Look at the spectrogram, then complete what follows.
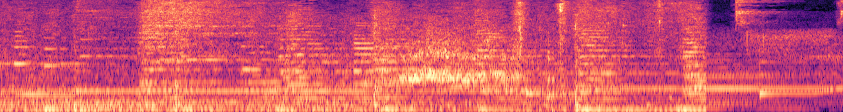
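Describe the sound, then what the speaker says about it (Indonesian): A car braking hard from speed, tires skidding and squealing in one sustained screech over engine noise, loud and close, ending abruptly. "Seperti pada saat mengendarai mobil dengan kecepatan tertentu, kemudian tiba-tiba memberhentikan mobil tersebut."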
